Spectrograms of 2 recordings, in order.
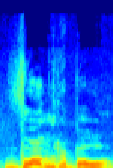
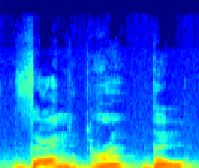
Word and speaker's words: vulnerable: So V is for vulnerable. Mind the pronunciation of the word. Vulnerable. L is not pronounced. L in the middle is not pronounced. It is silent.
